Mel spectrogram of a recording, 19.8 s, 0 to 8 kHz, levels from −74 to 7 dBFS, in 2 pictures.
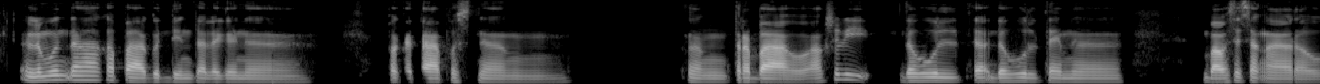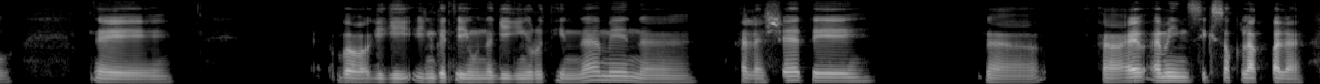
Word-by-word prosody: Alam 140 -1 +2
mo, - - +3
nakakapagod 150 -7 +2
din 115 -1 -4
talaga 110 -1 -1
na, 105 -1 -5 0.6
pagkatapos 115 +1 +1
ng 105 -2 -2 1.3
ng 115 -2 -2 0.2
trabaho. 110 -4 +6
Actually, 175 +10 -3 0.2
the 135 0 0
whole, 135 0 +1 0.2
the 125 - +1
the - - 0
whole 125 0 -3
time 120 -1 -2
na, 110 -1 -4 0.6
halimbawa 110 0 +6
sa - - -2
isang - - +1
araw, 100 -2 0 0.6
eh 100 -1 +1 1.2
halimbawa, 120 -2 +1
gigi 115 +1 -3
'yung 120 - -4
ganito 120 -1 0
'yung 110 -1 -3
nagiging 110 0 -2
routine 110 0 -6
namin 150 +3 -2
na 110 -3 -5 0.7
7:00, 130 +2 +1 0.8
na, 105 -3 -5 0.5
ah, 115 -1 +1
I 140 - +9
I 135 - +6
mean 140 0 +3
6:00 120 -2 0
pala 110 -2 +3
115 Hz, 120 wpm, -25 LUFS, 110-130 Hz, 1.3 s, I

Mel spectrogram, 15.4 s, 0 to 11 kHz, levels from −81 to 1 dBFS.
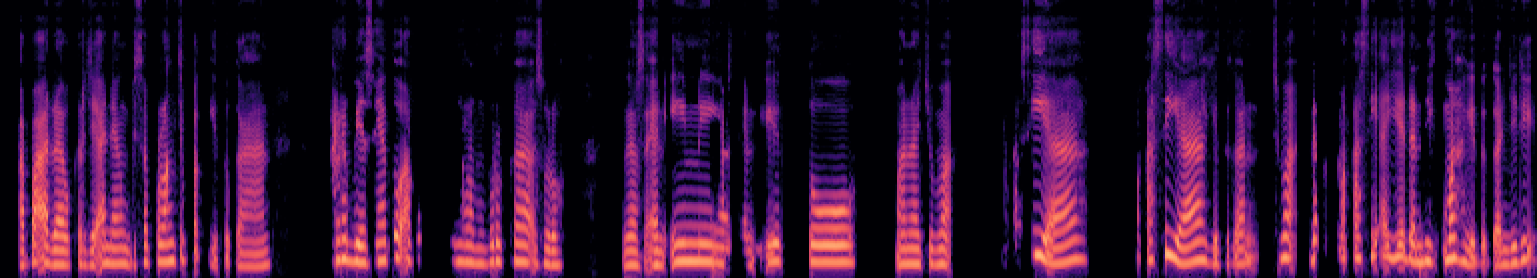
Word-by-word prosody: p - - -72
apa, 160 - 0
ada 175 -2 +3 0.2
kerjaan 175 +1 0
yang 180 0 0
bisa 170 +4 -4
pulang 205 +2 +2
cepet 240 -3 -4
gitu - - -6
kan. 150 +2 -3 0.6
Karena 230 0 +3
biasanya 205 +2 +3
tuh 255 - +5
aku - - -5 0.4
ngelembur, 200 0 -1
Kak, 205 -3 +1
suruh 170 -2 -1 0.6
nyelesain 165 0 0
ini 210 +1 +3
nyelesain 185 -2 -6
itu. 210 0 -1 0.8
Mana 180 0 +2
cuma 180 -1 0 0.6
"Makasih 290 - -3
ya, - - +4 0.8
makasih 295 - 0
ya," 185 - +4 0.2
gitu - - -4
kan, 180 - 0 0.3
cuma 250 0 +1 0.2
dapet 230 - -5
makasih 125 0 -3
aja 130 0 +2
dan 205 - +3
hikmah 230 +3 +3
gitu - - -2
kan. - - 0
Jadi, 195 +4 +1
190 Hz, 150 wpm, -22 LUFS, 170-210 Hz, 0.8 s, tuh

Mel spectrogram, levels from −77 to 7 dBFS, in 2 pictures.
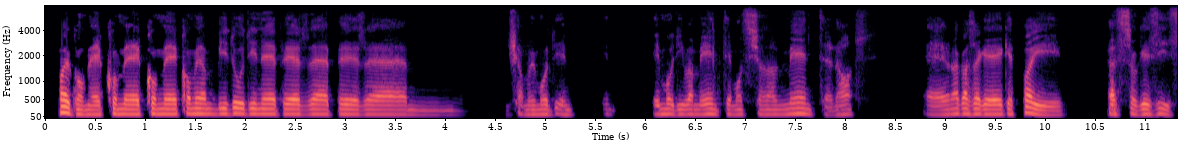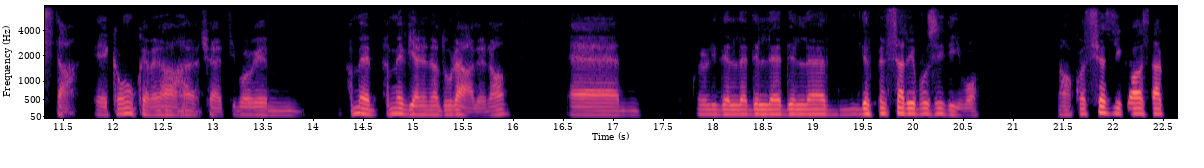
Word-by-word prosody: Poi 160 -3 +10
come 115 -2 +2
come 125 -2 +4
come 130 -1 +5
come 135 -1 +3
abitudine 135 -1 +3
per 125 0 +3
per, 120 -2 +1
mhmm, 110 -1 -13 0.4
diciamo 120 -1 -6
emotie 120 0 -3 0.3
e 125 -2 -19 0.4
emotivamente, 125 0 -1
emozionalmente, 120 0 -3
no, 120 +4 -4 0.7
è 115 0 -3
una 135 +2 0
cosa 135 -1 +3
che 125 0 +5
che 130 -2 -2
poi 115 -9 +3 0.4
penso 125 - 0
che 130 +2 +2
esista, 125 -2 -4
e 110 -2 -8
comunque 130 -2 -3
me 105 - -6
la 105 -1 -4
cioè 95 +1 -8
tipo 105 +2 -8
che, 105 0 -4
mhmm, 105 -2 -14 0.4
a - - -11
me 130 -6 +1
a 120 - -13
me 135 0 0
viene 115 -1 -1
naturale, 110 -5 -3
no, 120 +4 -6 0.5
ehm, 105 -1 -3 0.5
quello 120 0 -8
lì 120 - -3
del 120 0 0
del 125 0 +2
del 125 +1 +1
mhmm, 115 +2 -14
del 130 -1 +2
pensare 140 0 +3
positivo. 115 -8 -4 0.7
No, 110 -1 -9
qualsiasi 140 +3 0
cosa 135 -1 +3
120 Hz, 140 wpm, -22 LUFS, 110-130 Hz, 0.7 s, Poi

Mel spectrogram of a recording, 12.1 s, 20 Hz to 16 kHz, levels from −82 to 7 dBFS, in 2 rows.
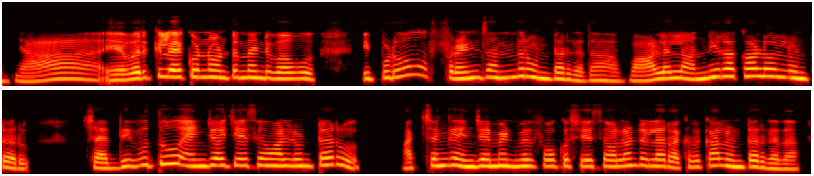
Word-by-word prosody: Yeah! 220 +7 -3 0.2
ఎవరికీ 260 +7 +2
లేకుండా 310 0 +5
ఉంటుందండి 290 -1 0
బాబు. 255 0 +1 0.5
ఇప్పుడు 285 +6 -3 0.3
ఫ్రెండ్స్ 275 +2 +1
అందరూ 310 +5 -1
ఉంటారు 250 -2 0
కదా! 195 +2 -6 0.3
వాళ్ళలో 255 +9 +1
అన్ని 260 +6 +2
రకాలోళ్ళుంటారు. 315 - +1 0.5
చదువుతూ 260 - -2 0.2
ఎంజాయ్ 295 +2 +2
చేసేవాళ్ళుంటారు. 290 +1 0 0.5
అచ్చంగా 290 +8 -2
ఎంజాయ్‌మెంట్ 270 +1 +3
మీద 270 - +1
ఫోకస్ 270 -1 -3
చేసేవాళ్ళుంటారు. 275 +3 -1
ఇలా 270 - +2
రకరకాలుంటారు 250 0 0
కదా! 180 -1 -4
270 Hz, 120 wpm, -24 LUFS, 245-290 Hz, 0.5 s, లేకుండా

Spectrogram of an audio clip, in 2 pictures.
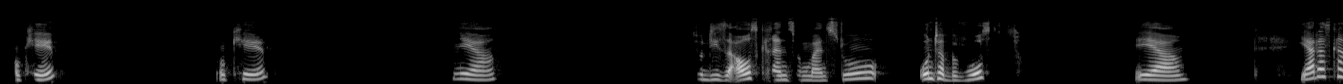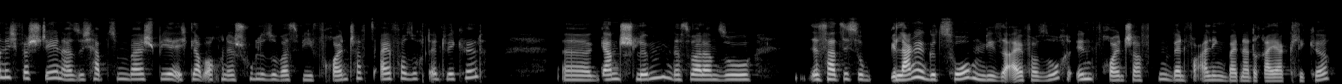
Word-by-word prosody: Okay. 460 0 +1 1.7
Okay. 240 +1 -1 1.9
Ja. 235 -3 -1 2.0
So 230 -2 -9
diese 215 -3 -1
Ausgrenzung 210 -4 +2
meinst 185 +1 -4
du, 265 +4 +1 0.4
unterbewusst? 250 - +2 1.1
Ja. 210 -1 +3 1.2
Ja, - - +6
das 360 0 +3
kann 350 -3 +1
ich 325 0 -4
verstehen. 285 +1 +1
Also, 220 0 -3
ich 230 - -7
habe 240 -1 -2
zum 255 0 -10
Beispiel, 240 0 0
ich 230 - -5
glaube 230 -3 0
auch 230 - -4
in 225 - -6
der 220 - -3
Schule, 245 +2 -4
so 230 0 -5
was 210 0 -3
wie 205 -1 -7
Freundschaftseifersucht 255 +4 -3
entwickelt. 250 +8 -3 0.7
Äh, 210 -1 -1
ganz 225 +5 +2
schlimm. 285 +8 +3
Das 225 -2 -6
war 225 -1 +6
dann 220 0 +2
so 225 +2 +2 0.6
es 230 -1 0
hat 230 -1 +6
sich 250 -1 -3
so 230 -4 -3 0.2
lange 220 - +6
gezogen, 245 +2 +1
diese 205 -3 0
Eifersucht 195 +7 0
in 250 +2 0
Freundschaften, 200 +3 -2
wenn 205 -1 +2
vor 205 +2 -9
allen 195 - 0
Dingen 200 -2 -4
bei 180 - +2
'ner 175 0 -1
Dreierclique. 170 - -1
230 Hz, 125 wpm, -24 LUFS, 205-255 Hz, 2.0 s, Ja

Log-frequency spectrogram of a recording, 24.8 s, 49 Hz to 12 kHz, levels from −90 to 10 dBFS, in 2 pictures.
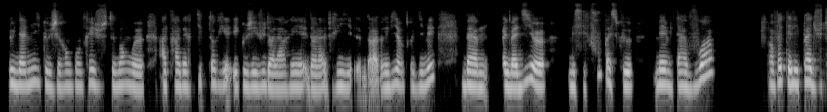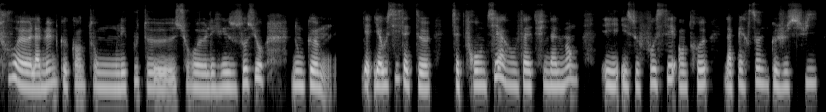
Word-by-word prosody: une 190 -2 +3
amie 200 +3 0
que 185 -3 -1
j'ai 170 0 -2
rencontrée 175 +3 -4
justement, 180 +1 -3
heu, 155 -1 +1 0.2
à 180 - -2
travers 175 -1 -2
TikTok 185 +4 -5
et 180 - -2
et 170 - -1
que 180 - -3
j'ai 170 0 +1
vue 175 +1 -3
dans 170 -2 +3
la 160 0 -1
réell 170 +1 -1
dans 160 -1 0
la 155 - -1
vrie 170 +1 -2
heu, - - -5
«dans - - -2
la - - +3
vraie 165 +2 0
vie», 190 +4 +1
entre 175 -1 -8
guillemets. 175 - 0 0.4
Bah, 180 0 +5
hem, 165 -1 -1 0.2
elle 175 -1 +5
m'a 165 0 +7
dit, 215 +9 +3
heu: 170 -2 +7 0.4
«Mais 175 -1 0
c'est 165 0 -14
fou 310 - -9
parce 200 - -2
que 175 -1 +3 0.3
même 190 -1 +3
ta 175 0 0
voix, 250 - +3 0.8
en 190 - -1
fait, 215 +2 +2
elle 195 0 +7
est 190 -1 +2
pas 215 0 +5
du 180 0 -8
tout, 260 +8 -1
heu, 180 -5 +7
la 160 0 +6
même 190 +5 -1
que - - -1
quand 95 - -6
on 165 -1 -2
l'écoute, 170 +7 -3
heu, 80 -2 +2
sur, 170 - -3
heu, 165 -1 +4
les 160 +1 0
réseaux 170 +1 0
sociaux». 205 +6 +1 0.4
Donc 185 0 -1
hem, 170 - +5 0.5
il - - 0
y - - +7
a - - -3
il - - +4
y - - +10
a - - +8
aussi 185 +8 -2
cette, 200 -8 +1
heu, 160 -1 +5 0.3
cette 180 -1 -2
frontière, 185 +5 +1
en 180 - -3
fait, 180 0 +2
finalement 185 +7 -2 0.3
et 185 -1 +2
et - - +2
ce 180 +1 -7
fossé 200 +6 -1
entre 190 +3 0 0.2
la 170 - +1
personne 190 +2 -4
que 190 0 0
je 175 0 -4
suis, 205 +3 -6
180 Hz, 215 wpm, -23 LUFS, 170-190 Hz, 0.8 s, y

